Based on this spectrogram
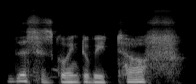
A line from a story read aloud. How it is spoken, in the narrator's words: groaned under my breath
